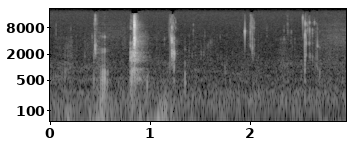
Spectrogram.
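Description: Crunching as a hard sweet is bitten, a few sharp, crackly snaps with one louder crack, then softer wet mouth clicks as it is sucked. Quiet overall, no talking.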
